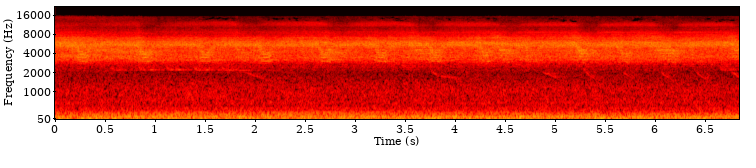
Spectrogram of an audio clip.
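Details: Outdoor nature sounds with no music, carried by a continuous high shrill cricket chorus that swells gently in places. Sparse faint downward-slurred notes and a soft low rumble sit underneath.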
